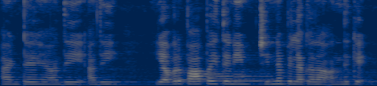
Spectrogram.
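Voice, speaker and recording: A woman's voice: mid-range voice, little pitch movement, moderate pace, close to an everyday voice. Woman voicing an anxious young man, echoey. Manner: worried, earnest inner musing. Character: young man, anxious and longing office worker. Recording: long reverb echo.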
